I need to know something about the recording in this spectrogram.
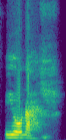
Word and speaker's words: espionage: po ito ay actually pag tinignan natinung spelling niya espionage pero ang pronunciation ay ano is Spionash.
